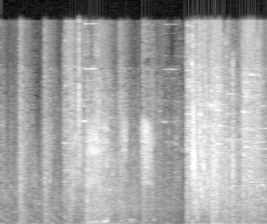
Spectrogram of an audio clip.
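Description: Gunfire in the Fortnite video game: a scattered, fairly faint volley of shots with some mechanical clatter, followed by a sharper burst near the end.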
